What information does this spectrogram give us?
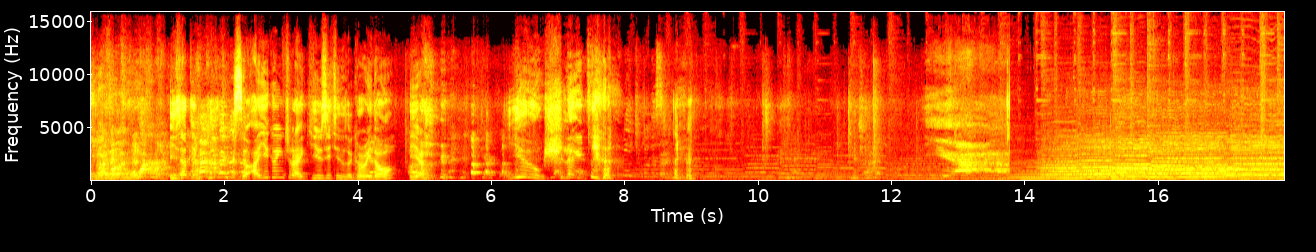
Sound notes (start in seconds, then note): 0.0 laughter; 4.9 laughs; 8.6 chuckles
